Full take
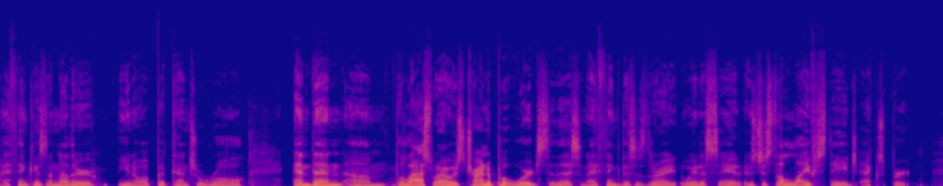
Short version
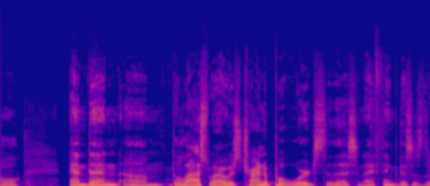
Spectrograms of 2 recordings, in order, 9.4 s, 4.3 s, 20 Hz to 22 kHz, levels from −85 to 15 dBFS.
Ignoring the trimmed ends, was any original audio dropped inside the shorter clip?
no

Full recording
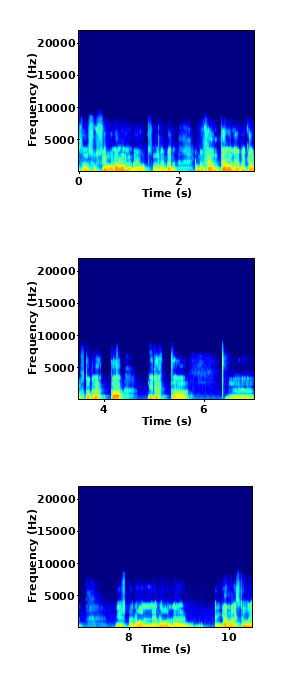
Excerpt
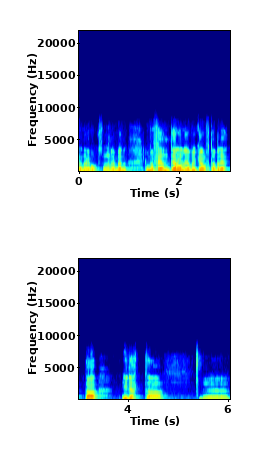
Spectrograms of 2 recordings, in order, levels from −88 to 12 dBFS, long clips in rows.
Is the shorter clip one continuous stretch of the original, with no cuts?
yes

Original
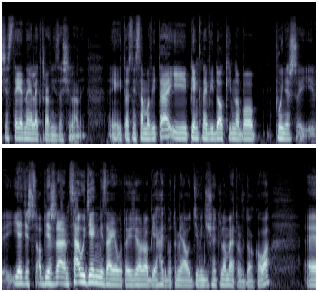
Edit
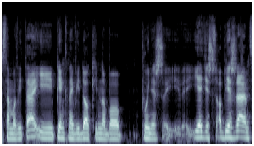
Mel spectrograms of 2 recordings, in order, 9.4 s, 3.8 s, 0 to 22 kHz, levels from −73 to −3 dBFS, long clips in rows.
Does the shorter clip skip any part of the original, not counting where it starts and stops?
no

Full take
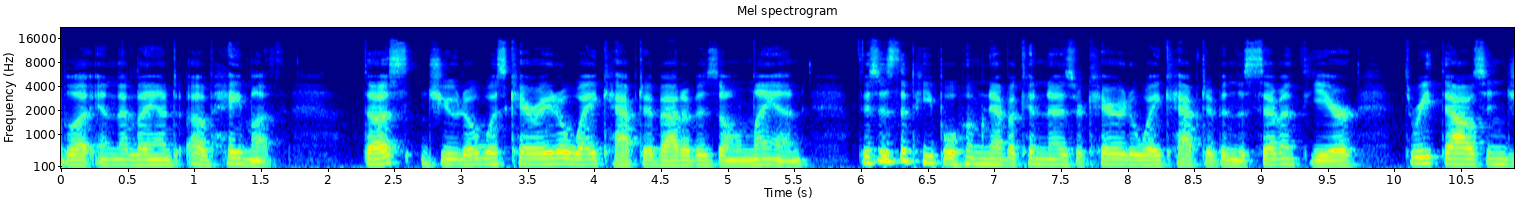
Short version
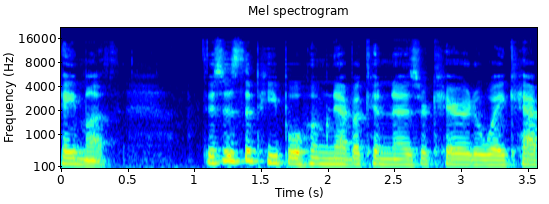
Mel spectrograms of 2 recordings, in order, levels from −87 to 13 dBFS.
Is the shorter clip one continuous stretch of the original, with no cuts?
no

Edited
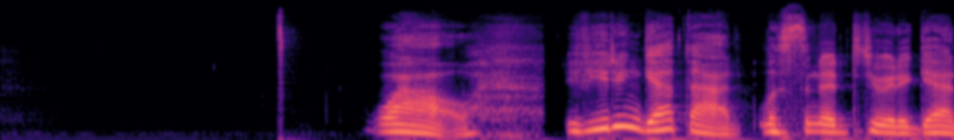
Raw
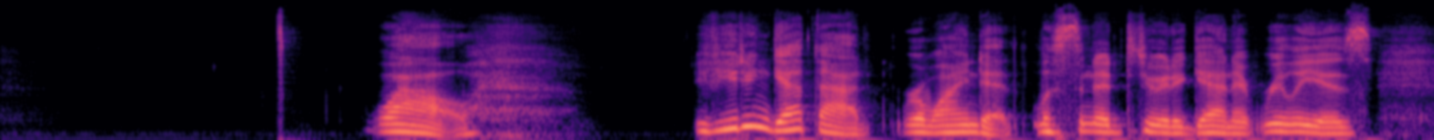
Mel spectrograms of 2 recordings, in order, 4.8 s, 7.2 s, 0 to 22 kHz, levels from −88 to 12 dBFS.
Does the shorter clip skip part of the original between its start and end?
yes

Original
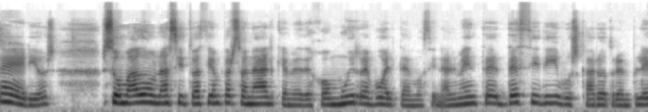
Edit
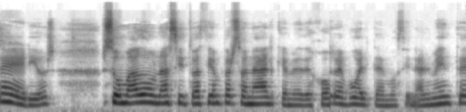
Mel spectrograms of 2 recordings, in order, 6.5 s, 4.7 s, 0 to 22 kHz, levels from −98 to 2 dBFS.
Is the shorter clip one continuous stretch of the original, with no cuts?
no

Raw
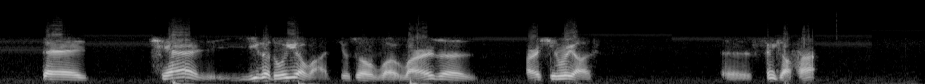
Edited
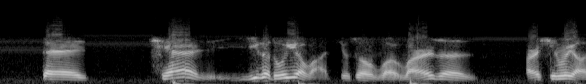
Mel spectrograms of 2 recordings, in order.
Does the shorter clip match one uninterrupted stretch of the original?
yes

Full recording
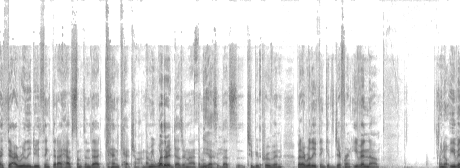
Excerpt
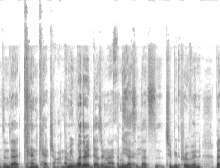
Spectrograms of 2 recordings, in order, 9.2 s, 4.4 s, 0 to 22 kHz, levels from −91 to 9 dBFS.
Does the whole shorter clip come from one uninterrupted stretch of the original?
yes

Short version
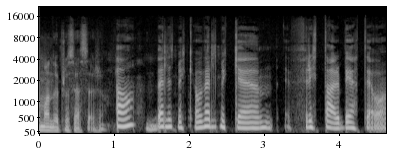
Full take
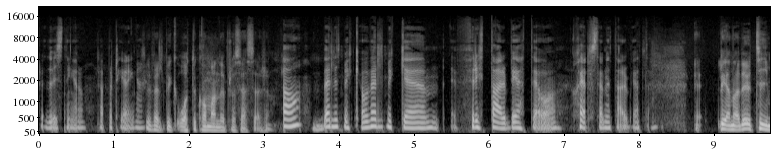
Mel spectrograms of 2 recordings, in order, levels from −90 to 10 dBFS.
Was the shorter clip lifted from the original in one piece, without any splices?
yes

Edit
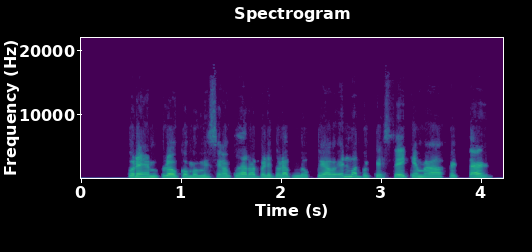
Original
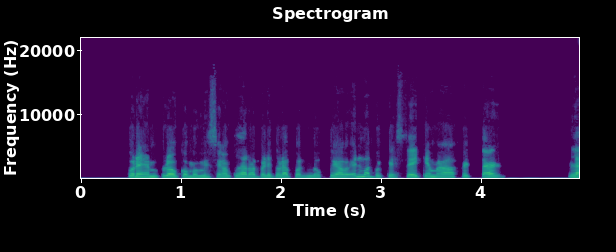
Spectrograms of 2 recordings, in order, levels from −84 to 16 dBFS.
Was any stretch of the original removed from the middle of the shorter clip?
yes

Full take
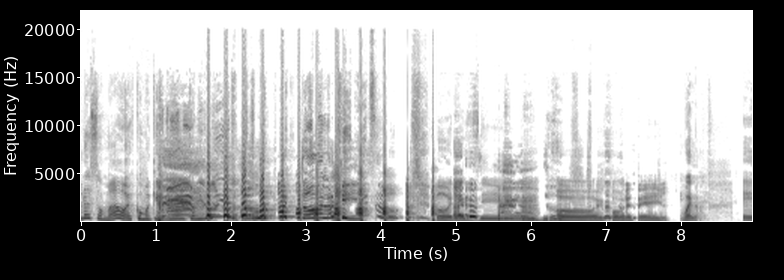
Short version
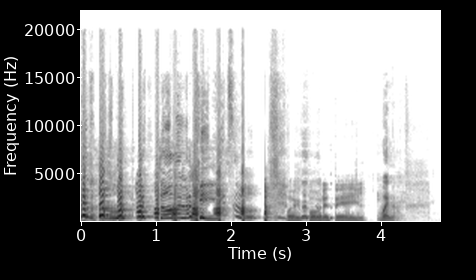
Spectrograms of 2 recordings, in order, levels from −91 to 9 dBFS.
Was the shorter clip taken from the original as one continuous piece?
no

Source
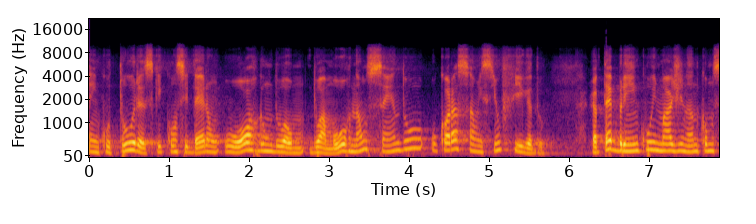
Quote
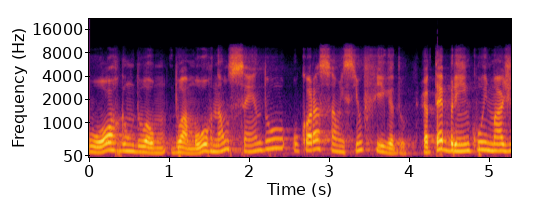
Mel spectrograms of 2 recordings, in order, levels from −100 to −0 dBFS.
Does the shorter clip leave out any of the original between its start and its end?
yes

